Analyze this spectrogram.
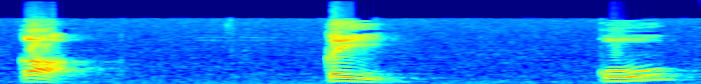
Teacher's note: Huruf ini keluar dengan menyentuhkan pangkal lisan kita dengan langit-langit bagian belakang. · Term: huruf qa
